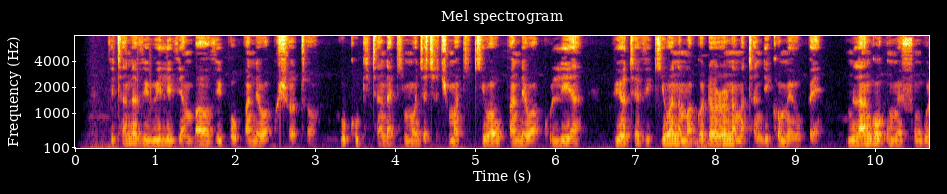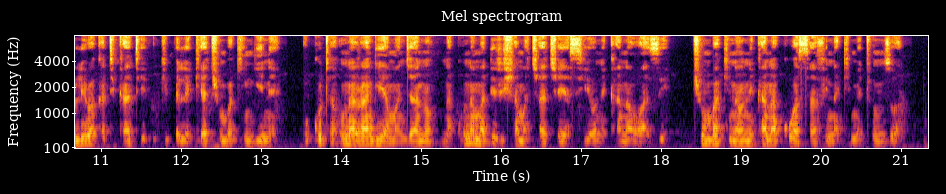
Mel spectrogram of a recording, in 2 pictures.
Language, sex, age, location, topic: Swahili, male, 18-24, Nairobi, education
